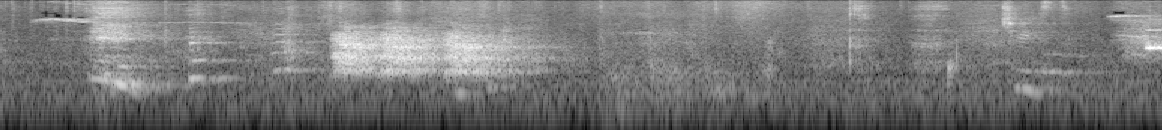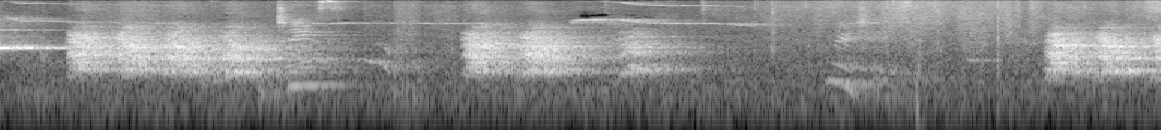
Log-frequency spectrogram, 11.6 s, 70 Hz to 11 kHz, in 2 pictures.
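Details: Kai Ken puppy from a fall 2011 litter giving short high yips and rough, harsh bursts in irregular runs, with people talking in the background.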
